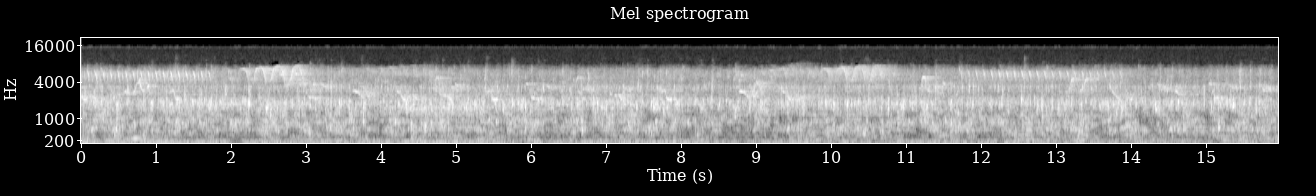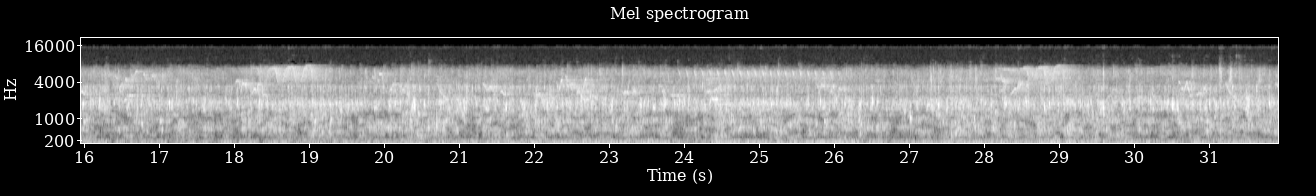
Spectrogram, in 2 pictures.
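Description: Faint steady trickle of water, the pond's drain pipe spilling after rain. A bird's short high trill repeats every several seconds over it.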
